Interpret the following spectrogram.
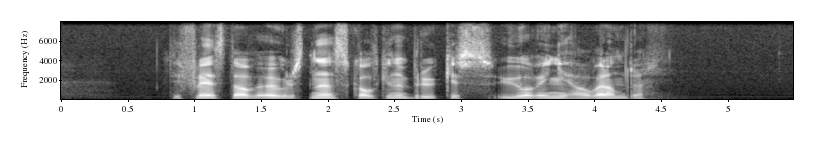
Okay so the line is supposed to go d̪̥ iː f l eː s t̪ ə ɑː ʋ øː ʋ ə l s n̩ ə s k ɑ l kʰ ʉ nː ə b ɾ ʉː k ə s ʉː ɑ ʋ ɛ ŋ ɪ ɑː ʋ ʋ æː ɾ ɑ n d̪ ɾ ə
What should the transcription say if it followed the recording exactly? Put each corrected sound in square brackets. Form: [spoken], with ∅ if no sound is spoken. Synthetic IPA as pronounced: d̪̥ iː f l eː s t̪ ə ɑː ʋ øː ʋ ə l s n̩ ə s k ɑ l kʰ ʉ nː ə b ɾ ʉː k ə s ʉː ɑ ʋ ɛ ŋ ɪ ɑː ʋ ʋ [æ] ɾ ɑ n d̪ ɾ ə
